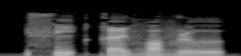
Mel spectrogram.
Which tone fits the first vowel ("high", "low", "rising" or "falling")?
low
